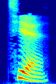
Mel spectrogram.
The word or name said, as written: 浅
